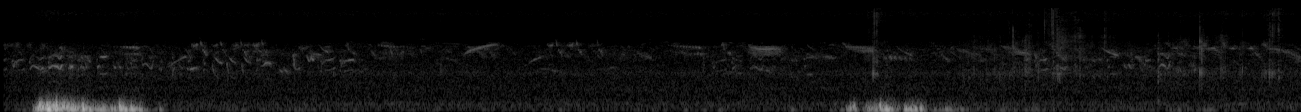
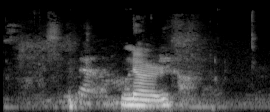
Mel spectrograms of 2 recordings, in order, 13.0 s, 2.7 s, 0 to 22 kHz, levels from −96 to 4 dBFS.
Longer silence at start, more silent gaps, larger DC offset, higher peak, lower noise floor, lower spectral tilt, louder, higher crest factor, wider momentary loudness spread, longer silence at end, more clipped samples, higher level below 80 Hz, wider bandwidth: second, 0.3 s vs 0.5 s; neither; neither; second, -22 dBFS vs -6 dBFS; first, -74 dBFS vs -56 dBFS; about the same, -7 dB/octave vs -7.5 dB/octave; second, -44 LUFS vs -23 LUFS; first, 28 dB vs 20 dB; first, 25 LU vs 21 LU; first, 1.35 s vs 0.7 s; neither; first, -52 dBFS vs -64 dBFS; first, 16.5 kHz vs 10 kHz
